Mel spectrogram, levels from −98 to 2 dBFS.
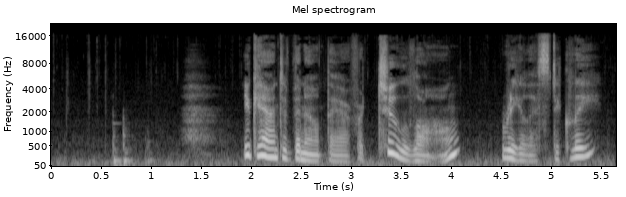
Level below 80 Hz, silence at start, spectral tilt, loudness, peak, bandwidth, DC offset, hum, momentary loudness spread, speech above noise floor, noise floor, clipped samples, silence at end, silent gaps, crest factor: -52 dBFS; 0.25 s; -4 dB/octave; -28 LUFS; -10 dBFS; 16.5 kHz; under 0.1%; none; 20 LU; 25 dB; -52 dBFS; under 0.1%; 0.15 s; none; 20 dB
